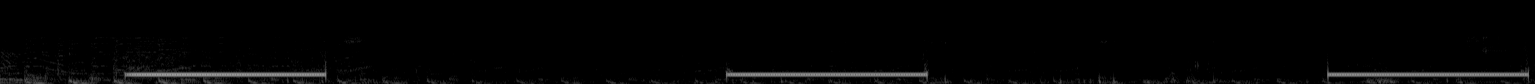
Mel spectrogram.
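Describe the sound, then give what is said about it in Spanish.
Ringback tone of an outgoing telephone call placed to a home, three long, steady, even-pitched tones of about two seconds each, separated by quiet gaps of about four seconds, with no answer and no talking. “vamos a llamar a la chica de Kate para ver si está en su casa.”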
